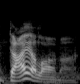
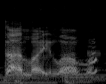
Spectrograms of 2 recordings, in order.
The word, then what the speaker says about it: Dalai Lama: I thought it was the Dialama. Well, fuck me. Oh, shit. Oh, fuck. No, I fucked up so bad. Oh, it's the Dalai Lama.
